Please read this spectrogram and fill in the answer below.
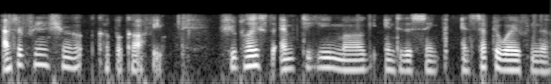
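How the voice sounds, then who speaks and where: A plain, everyday voice speaking at a moderate pace with ordinary pitch variation. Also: man. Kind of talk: amateur dramatic reading of fan fiction.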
